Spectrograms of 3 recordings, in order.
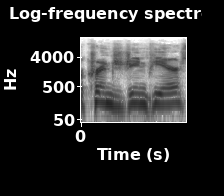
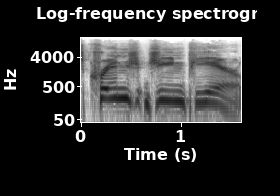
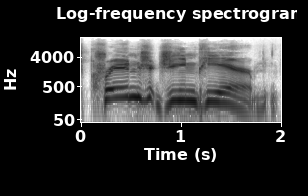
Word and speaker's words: Karine Jean-Pierre: You're about to see, we play a lot of cringe alerts for Karine Jean-Pierre. Sorry, I mispronounced her name. It's Karine Jean-Pierre. Let me say that. Let me read that correctly. Let me read it as she would. It's Karine Jean-Pierre.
